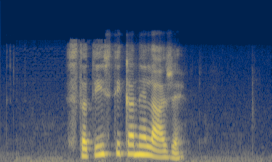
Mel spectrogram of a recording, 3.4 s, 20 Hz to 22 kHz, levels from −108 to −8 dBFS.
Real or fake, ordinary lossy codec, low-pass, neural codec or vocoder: fake; Opus, 24 kbps; 7.2 kHz; codec, 16 kHz, 4 kbps, X-Codec, HuBERT features, trained on LibriSpeech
